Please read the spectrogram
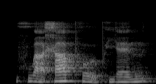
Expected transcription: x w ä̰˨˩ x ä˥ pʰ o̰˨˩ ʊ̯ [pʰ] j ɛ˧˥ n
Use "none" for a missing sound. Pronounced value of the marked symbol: pʰ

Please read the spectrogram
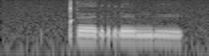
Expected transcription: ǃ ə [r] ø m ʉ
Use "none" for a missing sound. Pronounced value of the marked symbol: r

